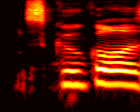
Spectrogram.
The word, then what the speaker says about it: Schuylkill: Schuylkill is real. That's really how you say it.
